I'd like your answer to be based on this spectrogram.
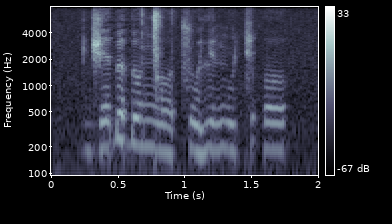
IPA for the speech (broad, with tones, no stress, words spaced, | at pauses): d͡ʒe˨˥ɗə˧ɗɤ˧ ŋ͡ǀɤ˨˩˦t͡su˨˩˦lʲə˨˥ŋu˨˥c | ɤ˧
